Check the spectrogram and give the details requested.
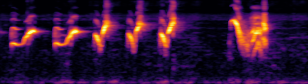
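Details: Long-tailed shrike singing vigorously, meant to stir silent cendet: a quick string of six bright, rising and twisting whistled chirps, followed after a short pause by a fuller, rougher chirping phrase.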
